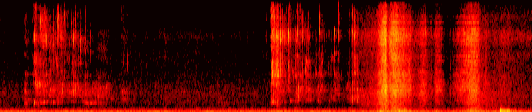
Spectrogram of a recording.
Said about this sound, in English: Jesus, at the beginning of the meal, would pour each of us wine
